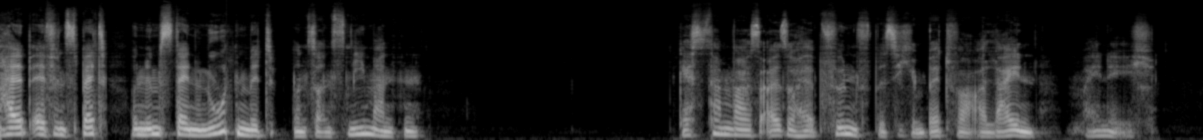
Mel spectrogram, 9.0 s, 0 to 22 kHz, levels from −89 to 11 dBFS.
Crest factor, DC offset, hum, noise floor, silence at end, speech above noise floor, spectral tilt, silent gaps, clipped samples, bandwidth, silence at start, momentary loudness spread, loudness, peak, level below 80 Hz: 22 dB; under 0.1%; none; -80 dBFS; 0.4 s; 56 dB; -4.5 dB/octave; none; under 0.1%; 17 kHz; 0 s; 14 LU; -24 LUFS; -4 dBFS; -66 dBFS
